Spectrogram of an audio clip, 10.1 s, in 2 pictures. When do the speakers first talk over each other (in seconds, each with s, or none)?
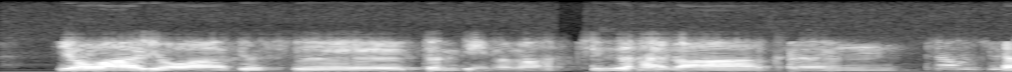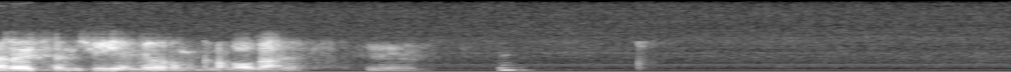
5.0 s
